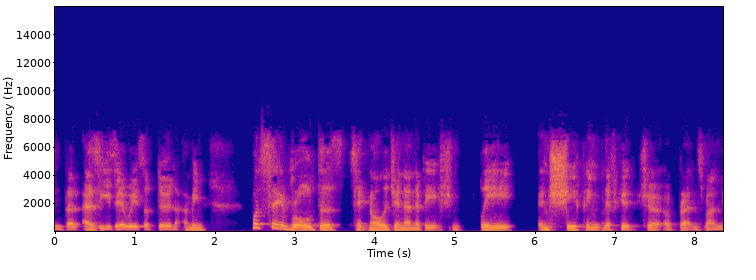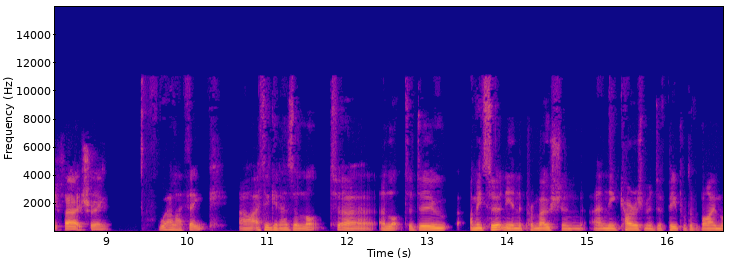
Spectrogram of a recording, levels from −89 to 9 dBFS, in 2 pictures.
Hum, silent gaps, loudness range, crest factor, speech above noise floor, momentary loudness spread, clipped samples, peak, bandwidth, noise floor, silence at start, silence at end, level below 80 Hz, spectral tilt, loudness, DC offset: none; none; 7 LU; 18 dB; 30 dB; 11 LU; under 0.1%; -2 dBFS; 11.5 kHz; -50 dBFS; 0 s; 0 s; -54 dBFS; -6 dB/octave; -20 LUFS; under 0.1%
